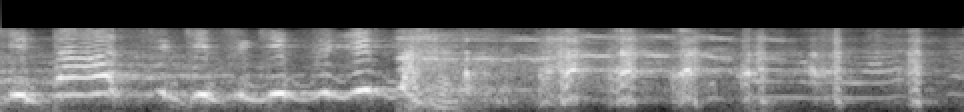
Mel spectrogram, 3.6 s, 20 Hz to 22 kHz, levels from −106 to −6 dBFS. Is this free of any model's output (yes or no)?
no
